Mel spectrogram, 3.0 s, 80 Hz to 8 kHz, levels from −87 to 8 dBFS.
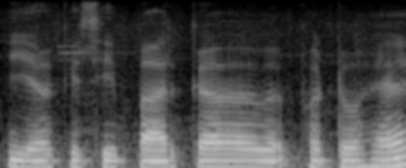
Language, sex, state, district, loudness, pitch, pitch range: Hindi, male, Haryana, Jhajjar, -17 LUFS, 105 Hz, 105-115 Hz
